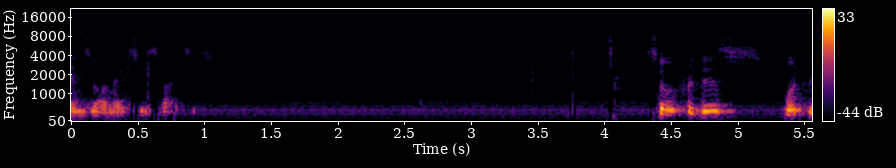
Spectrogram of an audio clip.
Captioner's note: pause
